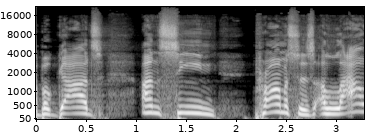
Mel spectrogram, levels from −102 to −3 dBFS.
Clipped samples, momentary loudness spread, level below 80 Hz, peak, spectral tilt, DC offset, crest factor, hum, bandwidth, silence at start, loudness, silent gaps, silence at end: under 0.1%; 10 LU; -38 dBFS; -2 dBFS; -4.5 dB/octave; under 0.1%; 14 dB; none; 19.5 kHz; 0 s; -16 LUFS; none; 0 s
